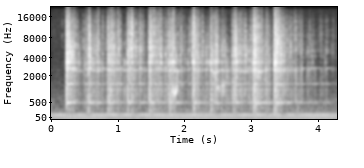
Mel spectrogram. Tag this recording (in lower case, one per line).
liquid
